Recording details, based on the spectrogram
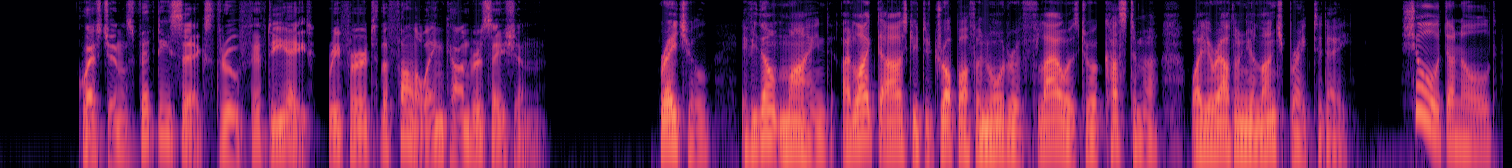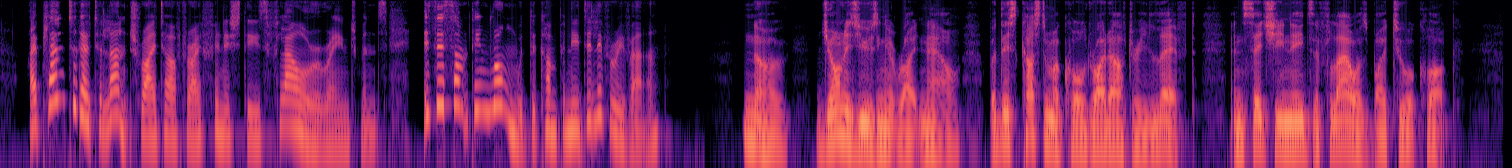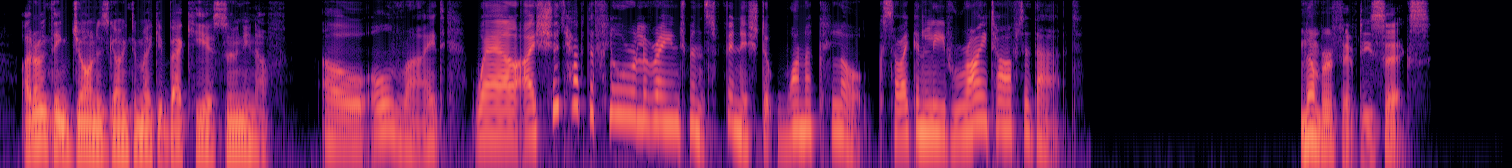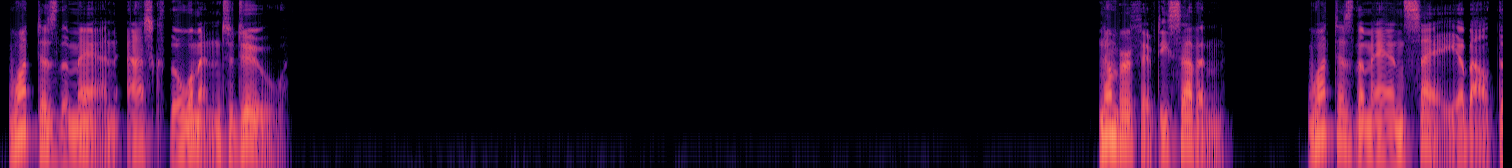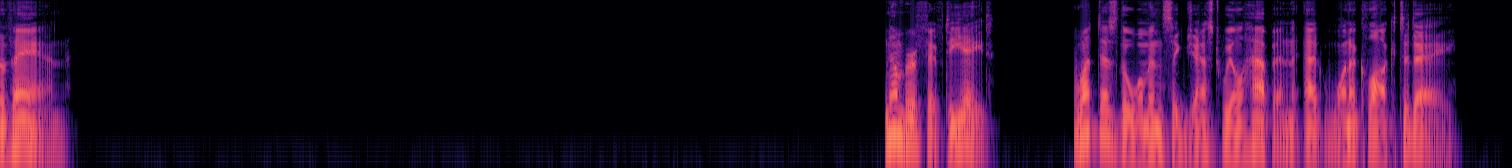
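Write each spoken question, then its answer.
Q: What does the man ask the woman to do?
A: Deliver flowers to a customer

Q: What does the man say about the van?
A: John is using it

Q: What does the woman suggest will happen at 1 o'clock today?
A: She will finish the flower arrangements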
